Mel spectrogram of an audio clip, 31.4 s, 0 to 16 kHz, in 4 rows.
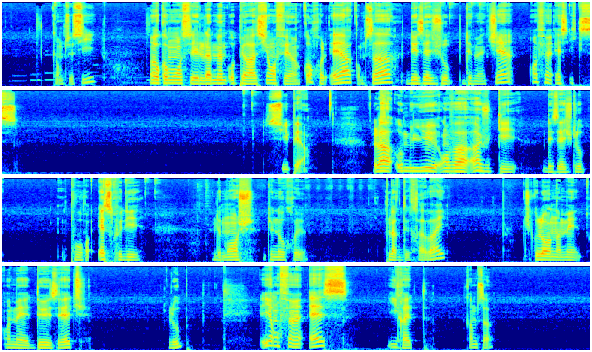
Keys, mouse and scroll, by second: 3.4 ctrl+r, 7.1 s, 12.0-13.2 scroll up 1, 13.2 ctrl+r, 27.9 s.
